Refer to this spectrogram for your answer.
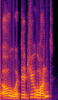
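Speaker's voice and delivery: high-pitched cashier asking again; fast food cashier. Retold or imitated. Cashier voice in retold scene.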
